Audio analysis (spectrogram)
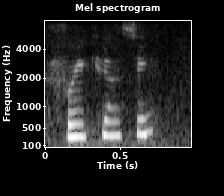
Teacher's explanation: It has 3 syllables and the stress is in the first one.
